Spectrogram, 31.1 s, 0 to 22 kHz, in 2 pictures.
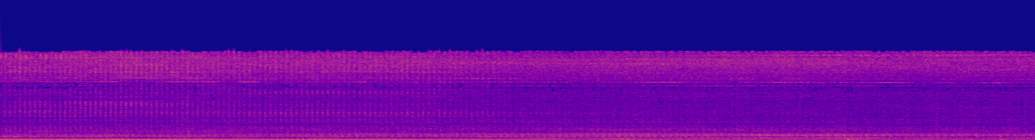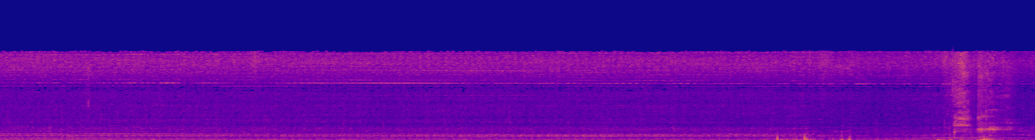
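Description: Hotpoint NSWR843C washing machine's drum winding down at the end of a 1000 rpm final spin: a deep rumble fades out about eight seconds in, and the motor whine slowly falls in pitch as the machine gets quieter. A few sharp clicks near the end.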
